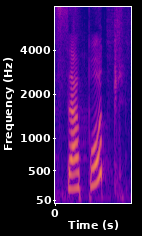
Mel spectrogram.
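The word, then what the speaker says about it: Tzapotl: And for people who might be asking how do you pronounce that? That sapot comes from the word sapote which is a fruit in El Salvador.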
